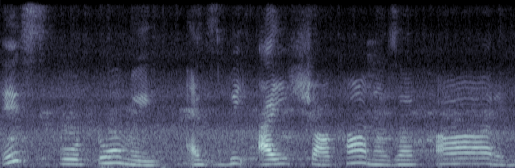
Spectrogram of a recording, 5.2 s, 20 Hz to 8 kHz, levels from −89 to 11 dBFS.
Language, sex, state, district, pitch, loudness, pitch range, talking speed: Hindi, female, Madhya Pradesh, Umaria, 230 Hz, -20 LUFS, 210-255 Hz, 95 wpm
